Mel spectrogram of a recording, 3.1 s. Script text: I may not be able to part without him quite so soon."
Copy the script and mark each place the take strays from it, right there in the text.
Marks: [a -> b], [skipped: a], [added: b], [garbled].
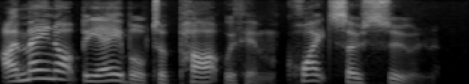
I may not be able to part [without -> with] him quite so soon."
